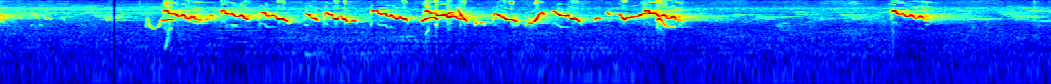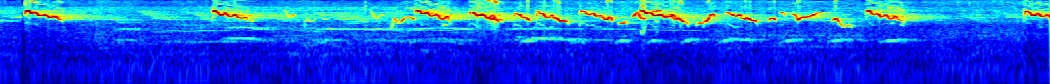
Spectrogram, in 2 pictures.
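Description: Lemon-bellied White-eye giving high, rapid chattering bursts, each lasting one to two seconds and repeated with short pauses. A faint, lower whistled call sounds in the background.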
